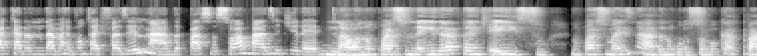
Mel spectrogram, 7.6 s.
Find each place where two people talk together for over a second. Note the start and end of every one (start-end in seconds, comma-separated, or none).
none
